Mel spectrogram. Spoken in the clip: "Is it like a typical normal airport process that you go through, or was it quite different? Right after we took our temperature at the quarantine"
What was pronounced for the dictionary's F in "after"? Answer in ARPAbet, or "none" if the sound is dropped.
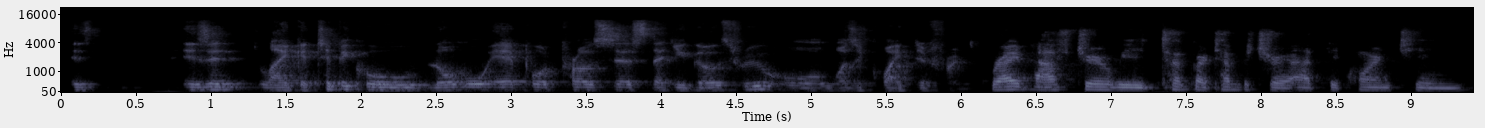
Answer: F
